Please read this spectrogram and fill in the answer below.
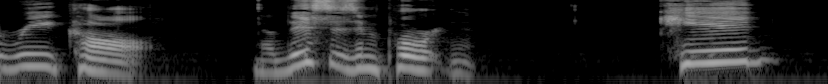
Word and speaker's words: Kidde: Kidde, I'm saying it Kidde. It's capital K-I-D-D-E. I wouldn't pronounce it any other way, but it could be Kidde. It's probably not Kitty. Okay, so we'll say Kidde.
